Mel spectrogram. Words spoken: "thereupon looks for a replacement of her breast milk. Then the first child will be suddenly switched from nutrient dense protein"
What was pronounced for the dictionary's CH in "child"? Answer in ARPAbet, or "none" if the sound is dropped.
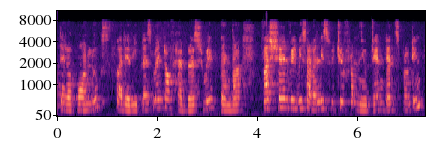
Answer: SH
